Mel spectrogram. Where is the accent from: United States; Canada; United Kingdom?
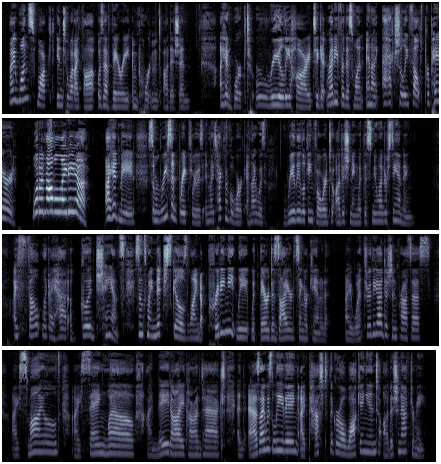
United States; Midwest; I share her Midwestern roots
